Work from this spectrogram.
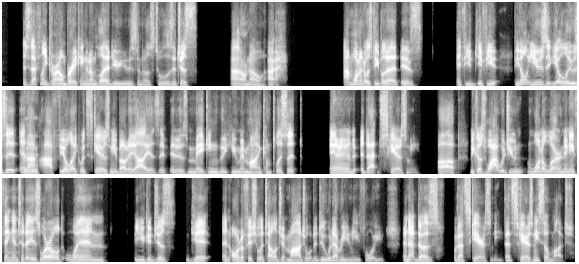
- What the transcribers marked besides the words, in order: other background noise; scoff; tapping
- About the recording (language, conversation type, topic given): English, unstructured, How can I let my hobbies sneak into ordinary afternoons?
